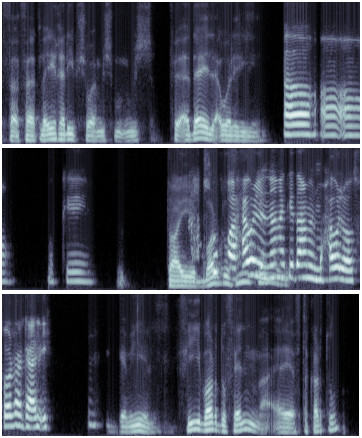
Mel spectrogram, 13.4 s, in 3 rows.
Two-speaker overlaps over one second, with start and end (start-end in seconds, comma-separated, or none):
6.8-8.1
